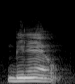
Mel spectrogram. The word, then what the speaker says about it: Villeneuve: Pero Villeneuve.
